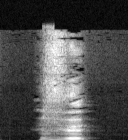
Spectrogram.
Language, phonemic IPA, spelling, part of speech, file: French, /vø/, voeu, noun, LL-Q150 (fra)-voeu.wav
- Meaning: nonstandard spelling of vœu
